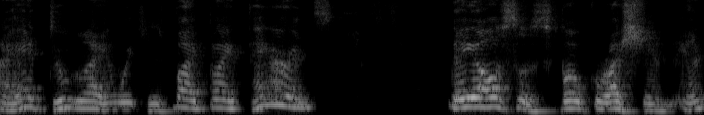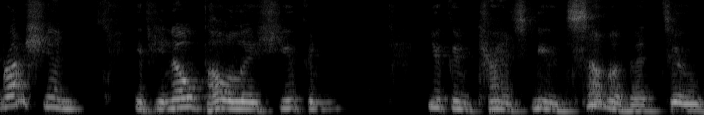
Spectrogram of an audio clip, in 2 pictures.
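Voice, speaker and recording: A man with a high voice speaks fairly slowly, his intonation lively. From Poland. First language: Yiddish. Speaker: retired exchange chairman. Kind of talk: interview.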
